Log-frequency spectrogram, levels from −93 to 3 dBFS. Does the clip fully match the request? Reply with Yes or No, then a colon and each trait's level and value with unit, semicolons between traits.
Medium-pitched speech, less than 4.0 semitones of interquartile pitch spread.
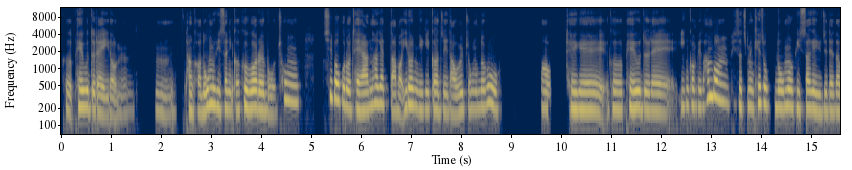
No: high, 195 Hz; average, 2.7 semitones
